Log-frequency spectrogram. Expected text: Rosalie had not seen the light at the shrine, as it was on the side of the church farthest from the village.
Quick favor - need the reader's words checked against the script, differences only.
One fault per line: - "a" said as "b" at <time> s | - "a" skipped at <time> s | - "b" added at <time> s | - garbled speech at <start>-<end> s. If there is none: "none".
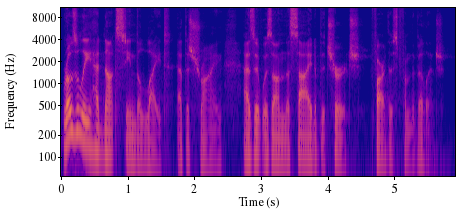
none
